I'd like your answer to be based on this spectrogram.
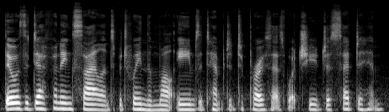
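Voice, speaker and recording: A woman's voice: on the low side, little pitch movement, a little fast, a little mellow. A woman reading scripted story narration as the narrator of a fan audio drama.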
